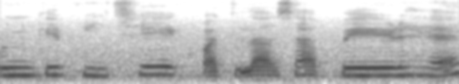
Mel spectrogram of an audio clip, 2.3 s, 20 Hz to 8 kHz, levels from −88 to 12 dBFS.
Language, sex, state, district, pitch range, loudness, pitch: Hindi, female, Bihar, Begusarai, 235-250 Hz, -24 LUFS, 240 Hz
